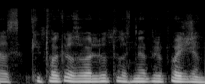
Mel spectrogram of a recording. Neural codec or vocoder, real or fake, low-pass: codec, 44.1 kHz, 7.8 kbps, Pupu-Codec; fake; 14.4 kHz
